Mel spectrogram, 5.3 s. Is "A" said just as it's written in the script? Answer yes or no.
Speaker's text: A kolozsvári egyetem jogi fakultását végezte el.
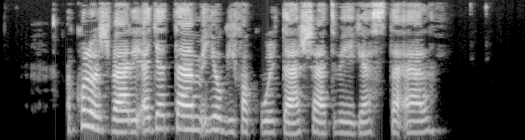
yes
